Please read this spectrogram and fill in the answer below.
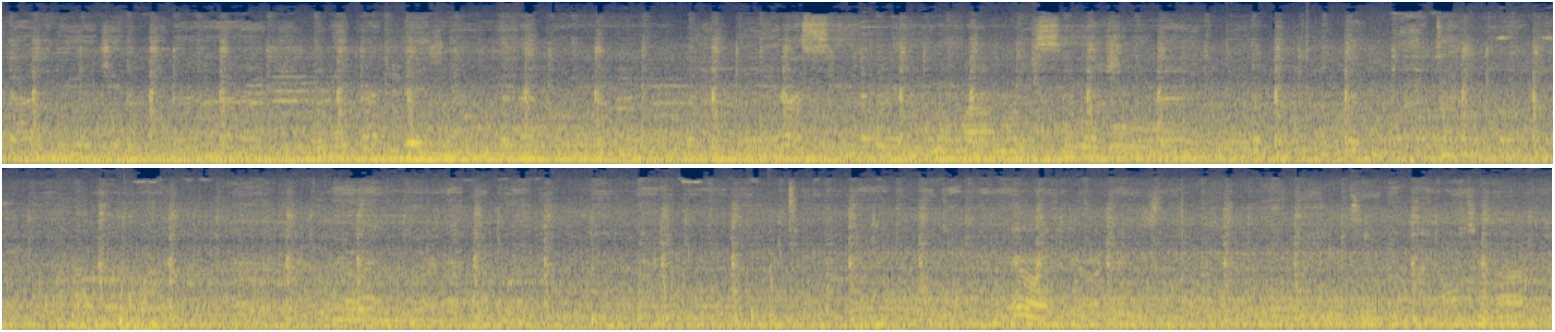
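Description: Car driving, heard from inside the cabin: a steady low engine and road hum, with voices and music mixed in.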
